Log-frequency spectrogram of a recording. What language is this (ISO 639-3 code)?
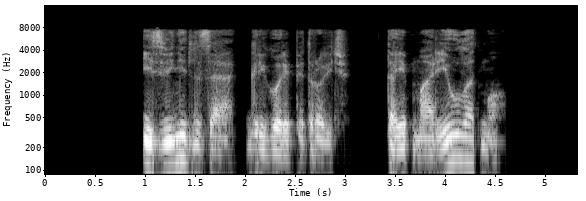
chm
